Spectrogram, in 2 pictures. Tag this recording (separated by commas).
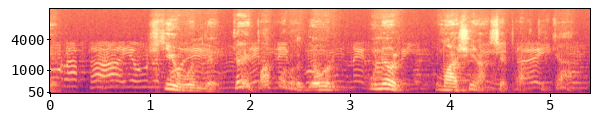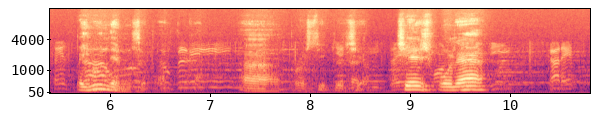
Speech, Music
